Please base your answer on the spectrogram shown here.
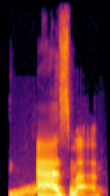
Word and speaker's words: asthma: deep cavity deep cavity asthma asthma Asma so this word has very interesting spelling there's a th in the middle but we don't say Asma we say Asma so kind of ignore that but try to remember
